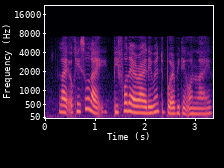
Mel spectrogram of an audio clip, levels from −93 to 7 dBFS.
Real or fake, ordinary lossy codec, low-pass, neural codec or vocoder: fake; none; 7.2 kHz; codec, 16 kHz in and 24 kHz out, 1 kbps, XY-Tokenizer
